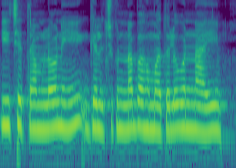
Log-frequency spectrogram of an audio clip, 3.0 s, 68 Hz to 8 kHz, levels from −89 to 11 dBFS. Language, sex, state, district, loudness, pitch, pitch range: Telugu, female, Telangana, Hyderabad, -13 LUFS, 210 Hz, 200-220 Hz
